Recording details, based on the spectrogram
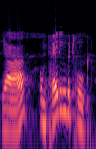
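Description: Lively, mocking man on a call. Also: a little high, a little slow, narrow, tinny audio. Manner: mocking, feigned cluelessness, provocative. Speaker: prank call recipient baiting scam callers. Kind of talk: casual phone banter.

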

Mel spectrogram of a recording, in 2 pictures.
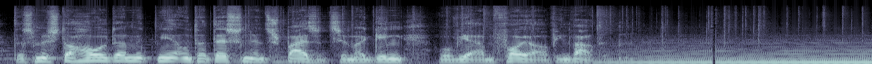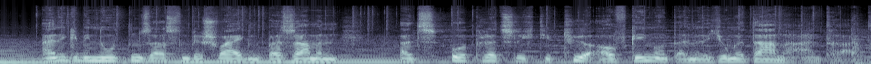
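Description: Gentleman narrator played by a male actor, measured formal storytelling for audio drama, mid-pitched, clear music bed. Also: natural voice. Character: observant gentleman narrator, detective's loyal companion. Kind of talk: scripted narration.

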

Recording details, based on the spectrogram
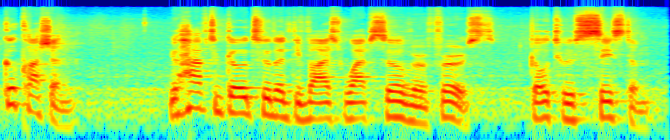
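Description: A man in his thirties presenting a software demonstration, explaining things step by step in a dialogue. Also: mid-range voice, very animated, moderate pace, slight background noise. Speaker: product presenter.

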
